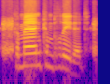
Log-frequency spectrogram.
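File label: "completed", female voice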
